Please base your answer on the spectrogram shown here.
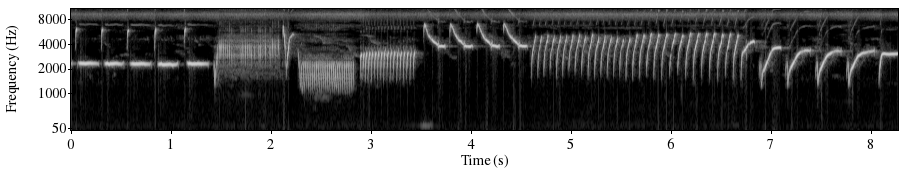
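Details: Canary in long, vigorous song used to train pet birds: clipped repeated whistles, harsh buzzy blocks, downward-sliding notes, a long rapid roll of rising chirps and more falling swoops, with a steady high hiss throughout.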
